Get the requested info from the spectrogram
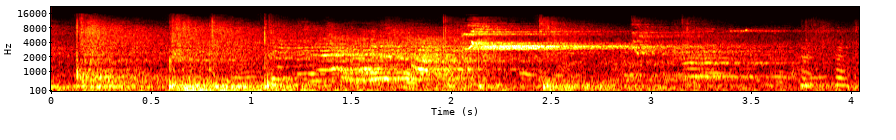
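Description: Rubber dodgeballs bouncing and thudding on a hardwood gym floor, with players shouting in a large echoing hall. A high steady tone starts about two seconds in and lasts about a second.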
